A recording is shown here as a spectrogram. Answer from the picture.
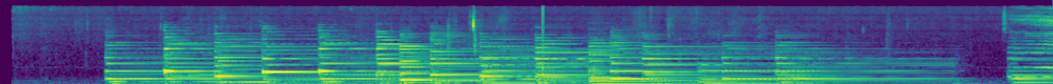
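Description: Piano playing a slow introduction of struck chords that begins about a second in; the last chord dies away near the end, just before the singers come in.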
